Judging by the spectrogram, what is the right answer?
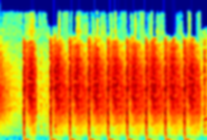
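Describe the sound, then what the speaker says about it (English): Evenly spaced electronic snare hits repeat quickly in a steady roll, each a sharp crisp crack with a short bright tail, loud and alone. "and then a snare roll that's already there."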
